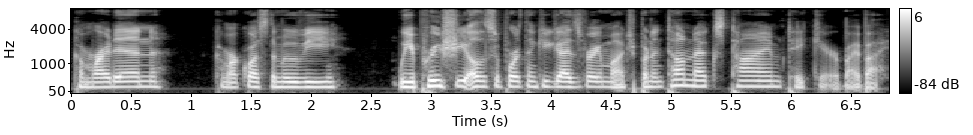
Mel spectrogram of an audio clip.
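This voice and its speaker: Guy hosting a film podcast, slightly high voice, creaky at the edges, chatty. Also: little pitch movement, brisk, no echo, studio quality. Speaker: podcast host. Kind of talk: casual film discussion.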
